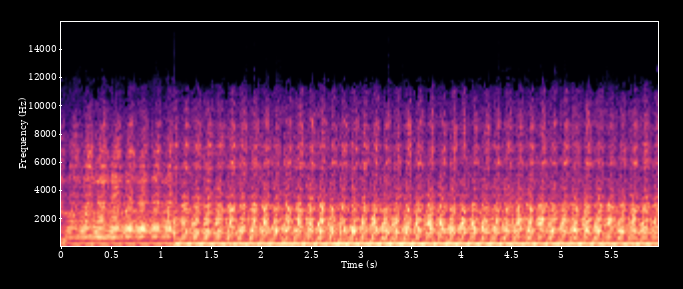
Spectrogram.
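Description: Mamod Minor 1 disc-crank toy steam engine running fast in steam, driving a toy workshop's shafting through string belts: a steady, busy mechanical whirr, with a steady hum setting in about a second in.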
